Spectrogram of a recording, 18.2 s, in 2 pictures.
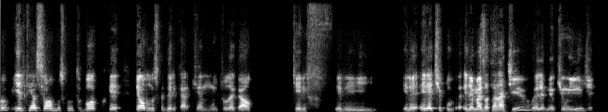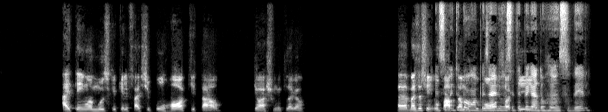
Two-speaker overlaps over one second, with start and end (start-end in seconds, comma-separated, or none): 15.6-17.2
